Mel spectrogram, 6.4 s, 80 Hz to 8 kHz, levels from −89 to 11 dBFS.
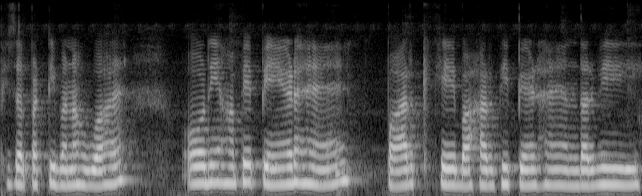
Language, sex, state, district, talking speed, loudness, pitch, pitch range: Hindi, female, Bihar, West Champaran, 170 wpm, -15 LUFS, 200 Hz, 190-210 Hz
